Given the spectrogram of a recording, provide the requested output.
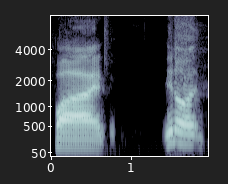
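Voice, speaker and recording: Smooth, clear-voiced man, casual chat. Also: mid-range voice, animated, extremely slow, fairly bright tone, no room sound. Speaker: podcast panelist. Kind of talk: casual panel discussion about video games.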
